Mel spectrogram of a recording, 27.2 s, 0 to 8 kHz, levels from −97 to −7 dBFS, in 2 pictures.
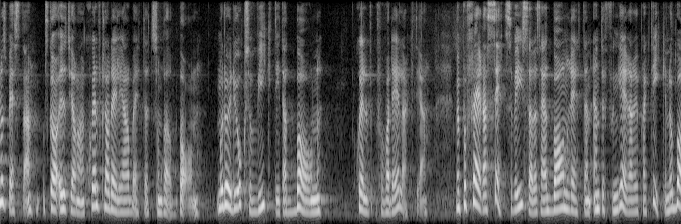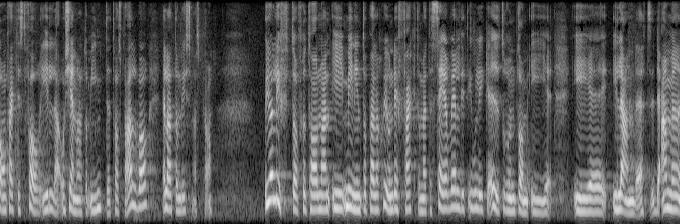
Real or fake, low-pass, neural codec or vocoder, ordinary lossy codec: real; none; none; none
